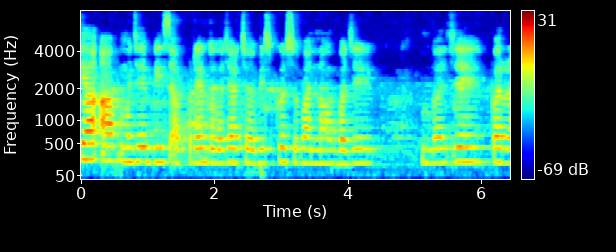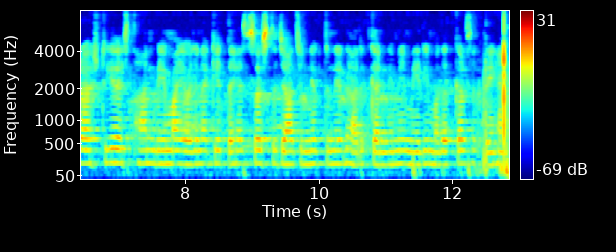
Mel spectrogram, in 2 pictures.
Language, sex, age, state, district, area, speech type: Hindi, female, 45-60, Uttar Pradesh, Ayodhya, rural, read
